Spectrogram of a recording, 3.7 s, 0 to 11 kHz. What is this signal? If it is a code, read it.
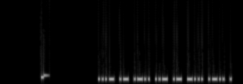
Morse code, heard as a keyed tone, about 42 wpm, 700 Hz. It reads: VALUABLE
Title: Sentences from Top 1100 Words - New Word Drill Alt - 45wpm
